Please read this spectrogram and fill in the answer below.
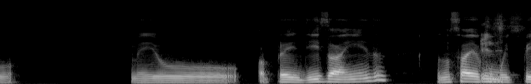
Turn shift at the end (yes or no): no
